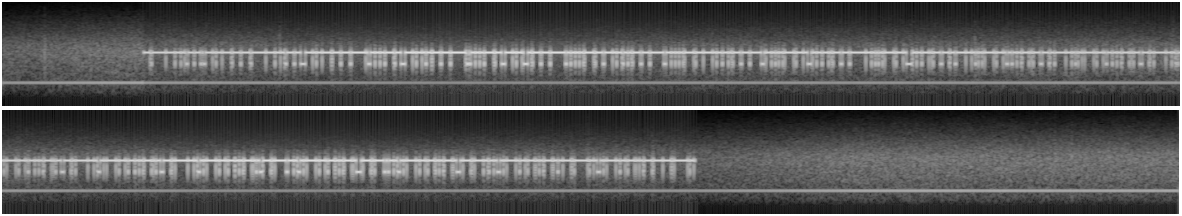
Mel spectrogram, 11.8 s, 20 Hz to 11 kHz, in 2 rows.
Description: Weather fax (radiofax), 120 lines a minute, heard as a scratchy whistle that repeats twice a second, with radio static and a steady whistle near 650 Hz.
